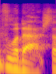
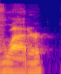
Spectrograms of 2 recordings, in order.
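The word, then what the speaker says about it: Vladař: It's Dan Vladash. That's how you pronounce his last name, right? – Yes. – In Calgary. It's not Vladder, and he did list Vladash as a possibility for a trade.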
